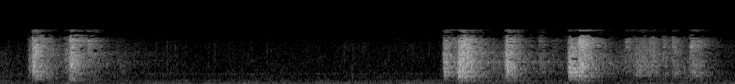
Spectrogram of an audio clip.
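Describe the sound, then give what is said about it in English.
A brief metallic rattle as a door is unchained, a pause, then a cluster of clunks and knocks as someone puts something inside the door and closes it again, with no voices. “Someone put something inside the door and closed it again.”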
